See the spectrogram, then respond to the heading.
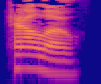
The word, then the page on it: hallow: British English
